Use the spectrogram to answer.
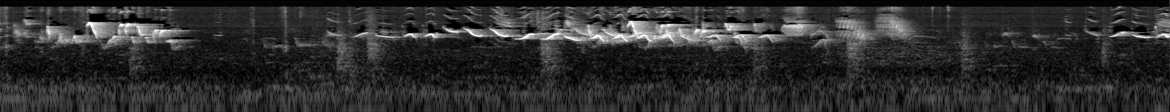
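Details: Kept bullfinch singing a fast, high twittering song: bright rising-falling notes strung together, with dense buzzy flourishes and a few louder sharp chips in between.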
